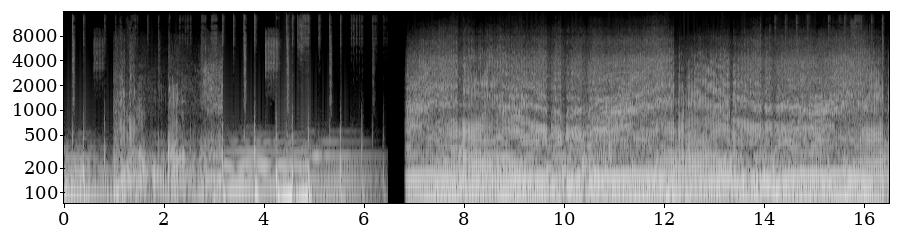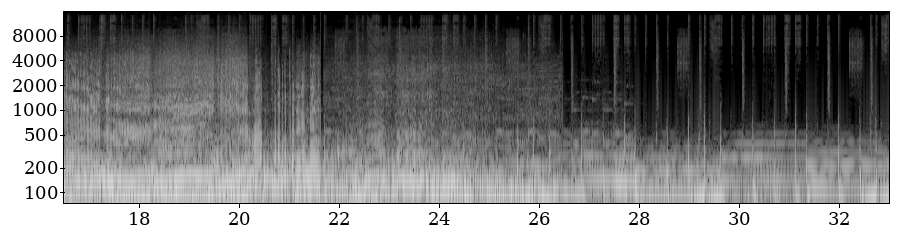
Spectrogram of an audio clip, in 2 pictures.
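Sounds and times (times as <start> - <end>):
quad bike engine revving: 1.0 - 3.2, 6.8 - 26.5.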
